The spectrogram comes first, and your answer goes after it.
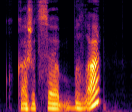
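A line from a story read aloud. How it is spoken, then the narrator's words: Uncertain prisoner. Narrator (Russian): неуверенно ответил пленник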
